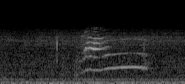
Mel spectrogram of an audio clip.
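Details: Domestic cat meowing at feeding time: one drawn-out, slightly rising then level meow lasting over half a second, in a quiet indoor room.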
